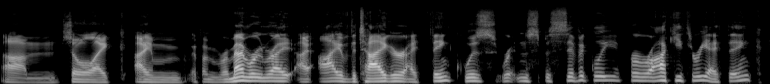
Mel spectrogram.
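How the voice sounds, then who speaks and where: A man's voice: a little high, moderate pace, hardly any pauses, a bit bright, clean tone, no echo, studio quality. A man co-hosting a podcast in casual discussion, thinking aloud in a tentative way. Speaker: podcast co-host and guest.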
